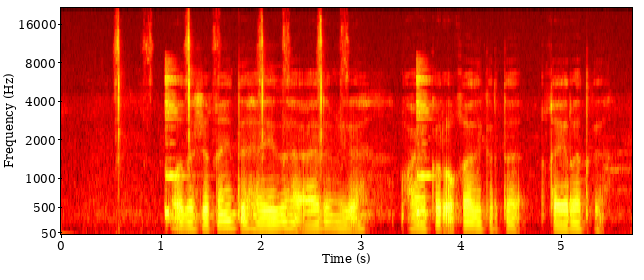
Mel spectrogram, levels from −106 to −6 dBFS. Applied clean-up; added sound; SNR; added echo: none; Scissors + Cowbell; 6 dB; none.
